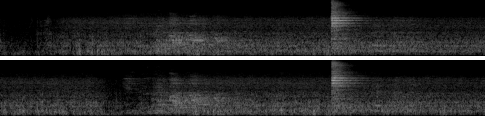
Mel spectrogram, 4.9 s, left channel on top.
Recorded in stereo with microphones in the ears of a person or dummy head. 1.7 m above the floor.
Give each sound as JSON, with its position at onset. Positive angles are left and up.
{"t": 1.2, "sound": "laughter", "side_deg": 15, "distance_m": 2.0}
{"t": 3.3, "sound": "hammering", "side_deg": 50, "distance_m": 2.0}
